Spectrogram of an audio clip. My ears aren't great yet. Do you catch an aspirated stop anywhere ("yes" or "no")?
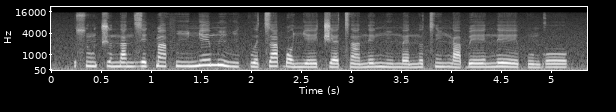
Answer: no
